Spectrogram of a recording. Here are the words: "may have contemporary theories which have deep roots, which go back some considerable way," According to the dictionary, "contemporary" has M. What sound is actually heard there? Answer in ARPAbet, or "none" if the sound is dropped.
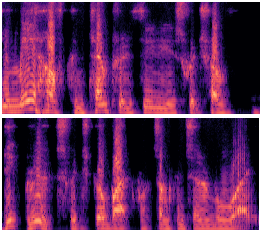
M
